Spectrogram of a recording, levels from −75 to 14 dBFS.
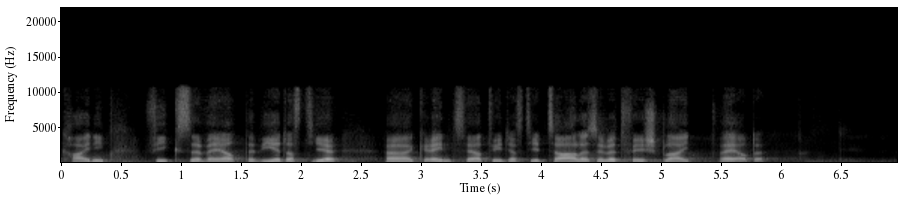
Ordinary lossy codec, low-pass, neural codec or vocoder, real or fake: AAC, 64 kbps; 10.8 kHz; codec, 24 kHz, 0.9 kbps, WavTokenizer, large speech release; fake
